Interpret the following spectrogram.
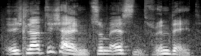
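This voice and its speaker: A man's voice: high-pitched, very animated, a little fast, gravelly, a bit bright, slight background noise, full character voice. A man playing a brash, crude street hustler who teases everyone with vulgar jokes in a game roleplay. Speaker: roleplay streamer.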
